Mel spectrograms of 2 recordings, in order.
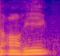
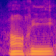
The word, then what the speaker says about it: Henri: So, yes, my name is Henri. As you may have heard just now, Henri is spelled with an I because I am French speaking.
